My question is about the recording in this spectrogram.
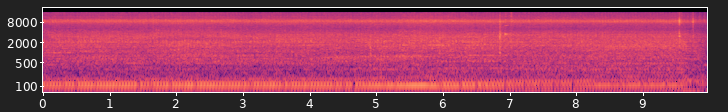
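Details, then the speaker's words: Carbureted Honda Vario 110 (Vario Techno) at idle: idle sits high and drifts up and down on its own instead of settling. Unstable, abnormal idle; automatic choke and hoses to be checked. "Oke, jadi motor ini dia kasusnya langsamnya tidak stabil, Guys. Naik sendiri, turun sendiri, besar sendiri gasnya, kecil sendiri, pokoknya enggak normal, ya."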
